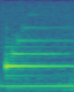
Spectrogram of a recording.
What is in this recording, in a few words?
New Mail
